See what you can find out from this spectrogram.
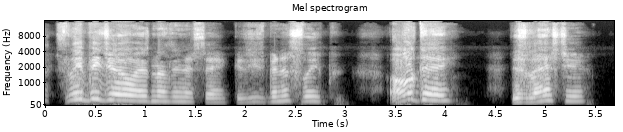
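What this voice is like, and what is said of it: Donald Trump impression. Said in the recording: “there's his Trump, which was not bad ... that was a very good Donald”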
